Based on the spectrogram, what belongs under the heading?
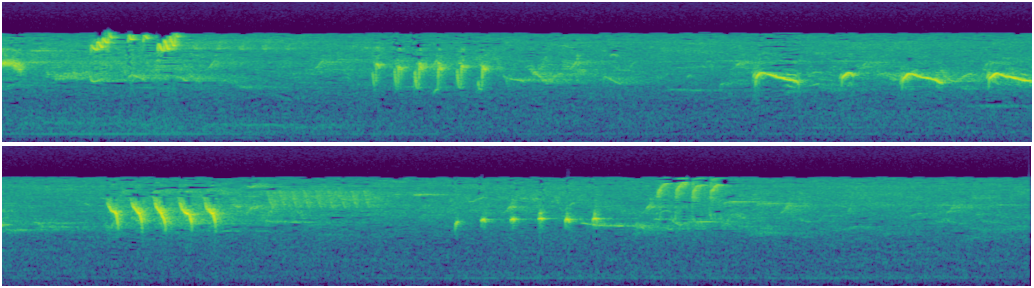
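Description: Several wild birds calling over a steady background hiss. There are bursts of quick repeated chirps, a run of four slurred whistles about six seconds in, and a fast series of loud notes around nine seconds in.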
